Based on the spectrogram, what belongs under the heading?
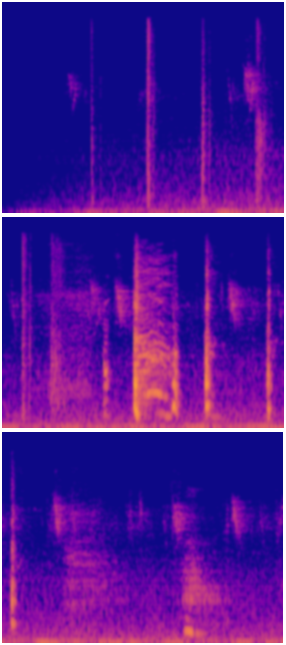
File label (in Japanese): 耳舐めとフェラ; 校舎裏の体育倉庫で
